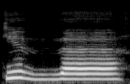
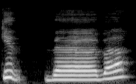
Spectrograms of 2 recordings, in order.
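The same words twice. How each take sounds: First: "Kidza" with a gentle, flowing dz; soft dzal. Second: "kidzaba" with a hard, halting press on dz; overpressed dzal. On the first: Teacher showing the soft reading, smooth lingering dz in "Kidza". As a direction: let the dz in "Kidza" hum on smoothly without pressure. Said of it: "lembut saja". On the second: Teacher showing what not to do, over-stressed dz in "kidzaba". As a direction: press too hard on the dz in "kidzaba", cutting its flow. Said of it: "tidak boleh dibaca kidzaba". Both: Shown as a demonstration.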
